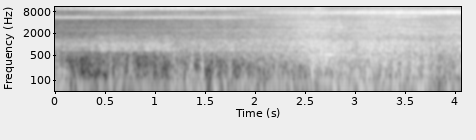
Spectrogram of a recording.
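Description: Roslagsbanan narrow-gauge electric commuter train (an X10p unit with trailer cars) approaching and passing close, growing louder, its wheels clattering over the track with a thin high squeal over the top.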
